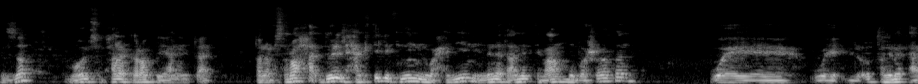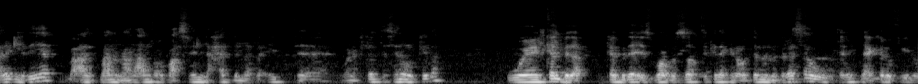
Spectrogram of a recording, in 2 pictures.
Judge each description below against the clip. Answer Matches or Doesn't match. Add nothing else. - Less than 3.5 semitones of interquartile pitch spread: Doesn't match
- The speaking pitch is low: Matches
